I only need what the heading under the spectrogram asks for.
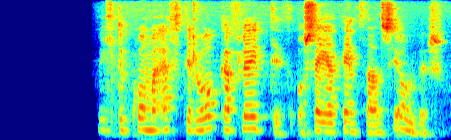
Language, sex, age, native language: Icelandic, female, 50-59, Icelandic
